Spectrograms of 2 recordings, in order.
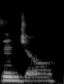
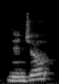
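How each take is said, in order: First: The final o vowel is held long. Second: The final o vowel is short. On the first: "because there's an extension" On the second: "if there wasn't one over the O here, it would be"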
